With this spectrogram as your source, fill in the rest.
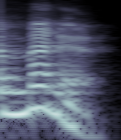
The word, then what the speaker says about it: menhir: It's like a menhir, because it's a reference to Obelix, and he carries menhirs.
